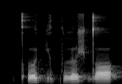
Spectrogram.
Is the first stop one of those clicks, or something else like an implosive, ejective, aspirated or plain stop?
ejective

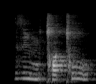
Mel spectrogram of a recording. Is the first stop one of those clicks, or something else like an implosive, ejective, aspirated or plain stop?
click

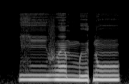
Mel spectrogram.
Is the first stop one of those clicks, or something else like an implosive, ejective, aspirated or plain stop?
implosive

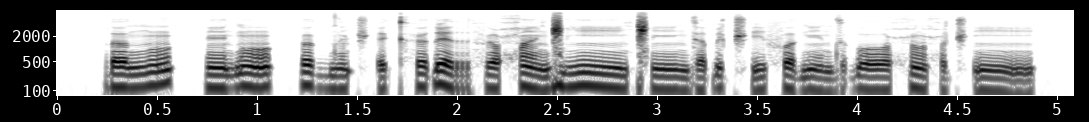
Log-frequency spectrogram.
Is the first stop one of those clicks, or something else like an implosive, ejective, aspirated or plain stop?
implosive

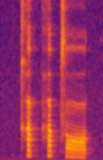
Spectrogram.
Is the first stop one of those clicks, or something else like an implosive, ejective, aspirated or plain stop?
aspirated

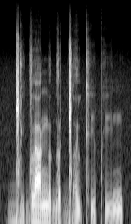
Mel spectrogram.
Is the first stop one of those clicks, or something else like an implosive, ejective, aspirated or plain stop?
click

